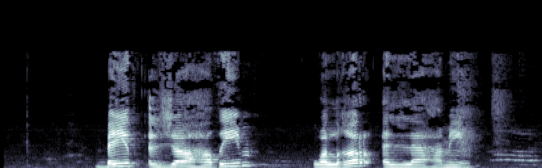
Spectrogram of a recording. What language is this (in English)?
Arabic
